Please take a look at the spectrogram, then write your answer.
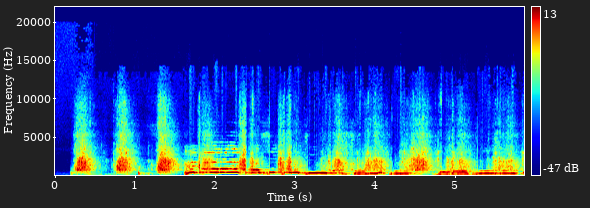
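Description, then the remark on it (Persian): Steady rhythmic clapping in unison, a loud clap roughly every half second, soon joined by a group of voices chanting or shouting in sustained tones over the beat, cheering 11 disabled Afghan National Army soldier-athletes about to go to Canada for the Invictus Games, at an event at the army's training centre. “این صداها و چک چک از بحر تشویق 11 سرباز معلول اردوی ملی افغانستان است که قرار است به زودی برای شرکت در مسابقات جهانی موسوم به شکست ناپذیر وارد کانادا شوند.”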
